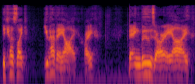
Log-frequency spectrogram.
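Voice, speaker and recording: A man's voice: mid-range voice, a little slow, a bit bright. A man live-streaming a story game, giving casual commentary in a rambling, repetitive, emphatic way. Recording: game music behind the voice. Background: game music.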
